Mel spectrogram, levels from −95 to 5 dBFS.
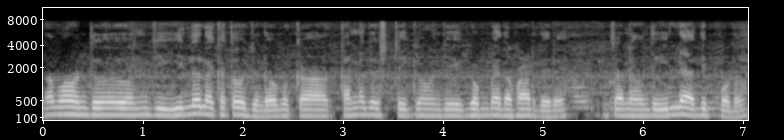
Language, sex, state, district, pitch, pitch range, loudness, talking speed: Tulu, male, Karnataka, Dakshina Kannada, 145 Hz, 140-155 Hz, -17 LUFS, 155 wpm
